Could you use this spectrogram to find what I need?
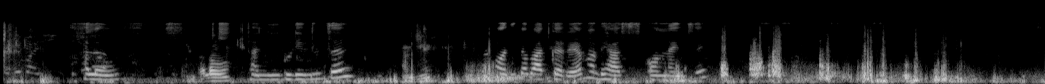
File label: call recording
